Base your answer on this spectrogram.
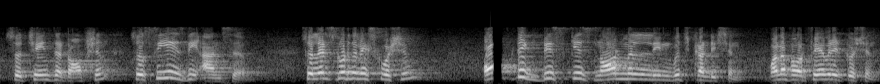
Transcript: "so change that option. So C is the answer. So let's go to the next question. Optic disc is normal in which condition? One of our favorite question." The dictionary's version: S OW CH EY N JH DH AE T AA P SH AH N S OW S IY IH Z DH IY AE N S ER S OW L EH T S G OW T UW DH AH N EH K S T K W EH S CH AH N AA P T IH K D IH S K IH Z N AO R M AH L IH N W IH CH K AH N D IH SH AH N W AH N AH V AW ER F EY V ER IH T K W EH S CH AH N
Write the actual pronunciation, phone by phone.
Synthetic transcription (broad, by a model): S OW CH EY N JH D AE T AA P SH AH N S OW S IY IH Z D IY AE N S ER S OW L EH T S G OW T UW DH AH N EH K S T K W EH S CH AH N AA P T IH K D IH S K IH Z N AO R M AH L IH N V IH CH K AH N D IH SH AH N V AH N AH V AW ER F EY V ER IH T K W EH S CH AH N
